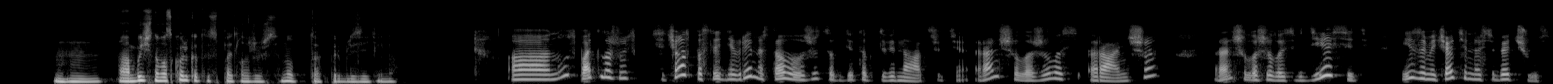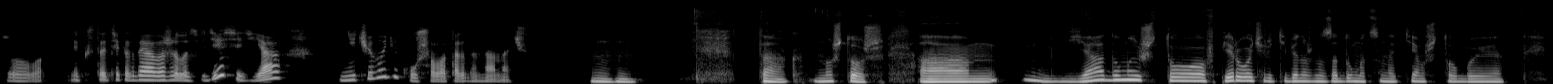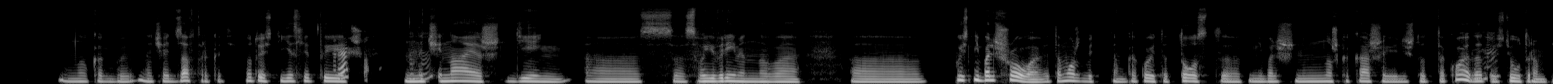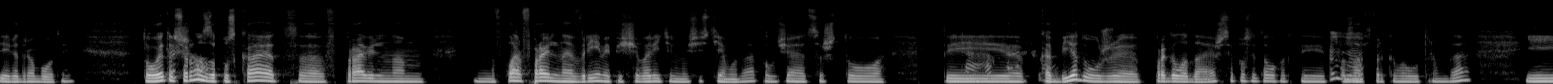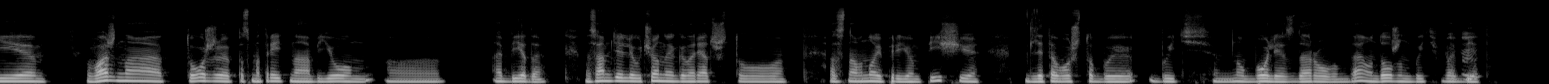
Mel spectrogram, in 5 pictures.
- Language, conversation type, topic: Russian, advice, Как вечерние перекусы мешают сну и самочувствию?
- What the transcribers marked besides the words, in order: tapping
